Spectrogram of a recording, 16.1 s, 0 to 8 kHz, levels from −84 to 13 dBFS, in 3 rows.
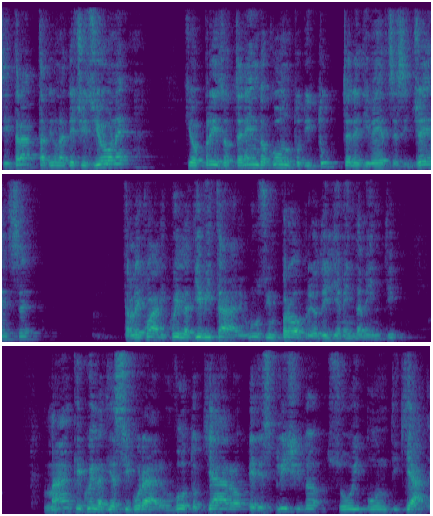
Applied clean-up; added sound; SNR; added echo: none; none; none; reverberation time 0.4 s.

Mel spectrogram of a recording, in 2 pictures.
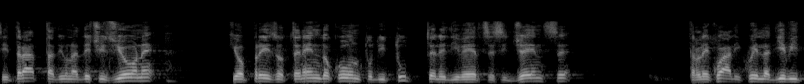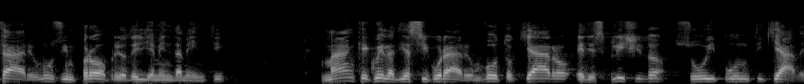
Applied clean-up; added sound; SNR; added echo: none; none; none; none.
